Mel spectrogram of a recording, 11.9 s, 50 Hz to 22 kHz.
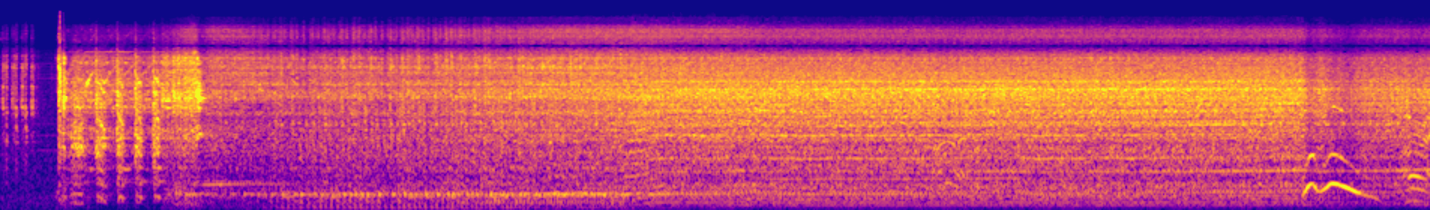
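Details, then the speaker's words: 2011 Mazda CX-7, first start after engine replacement, a forgotten sensor plugged in, antifreeze not yet added: starter cranks briefly, engine catches and settles into an even steady idle with no knocks or misses; normal start and idle. "And yeah, this car is finally done, and it sounds like it's running really good for the way that sounded."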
